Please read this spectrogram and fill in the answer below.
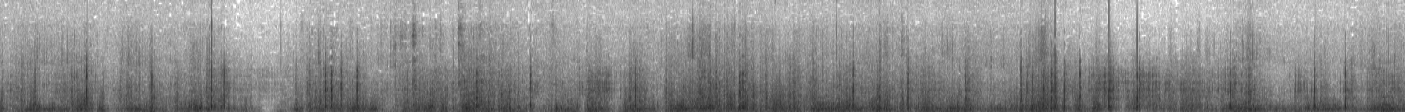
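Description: Wind buffeting the microphone, with many small, sharp crackles and pops from fireworks scattered through it.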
